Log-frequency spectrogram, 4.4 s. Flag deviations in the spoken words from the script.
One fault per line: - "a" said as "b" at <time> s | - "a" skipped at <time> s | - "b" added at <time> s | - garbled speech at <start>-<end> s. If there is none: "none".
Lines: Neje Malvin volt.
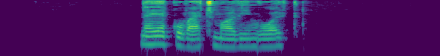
- "Kovács" added at 1.7 s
